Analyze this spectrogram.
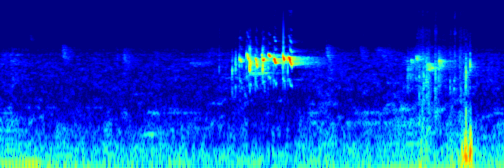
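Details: A grey-cheeked bulbul, known as cucak wilis or rengganis, gives a brief fast burst of sharp chattering notes, a pause, then a softer short phrase ending in a click, with long quiet gaps and low hum.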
